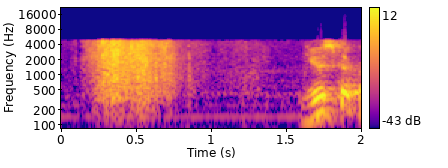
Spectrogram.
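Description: A short rustle of a newspaper being handled, about half a second long; a man starts speaking near the end.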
